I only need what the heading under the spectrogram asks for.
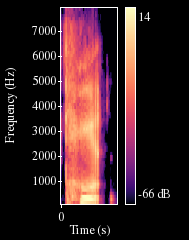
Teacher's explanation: When we use the negative, we don't pronounce the T. We just hold the tongue there. Can't. So it will sound like the positive I can, but if you hear the vowel a, it's negative.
